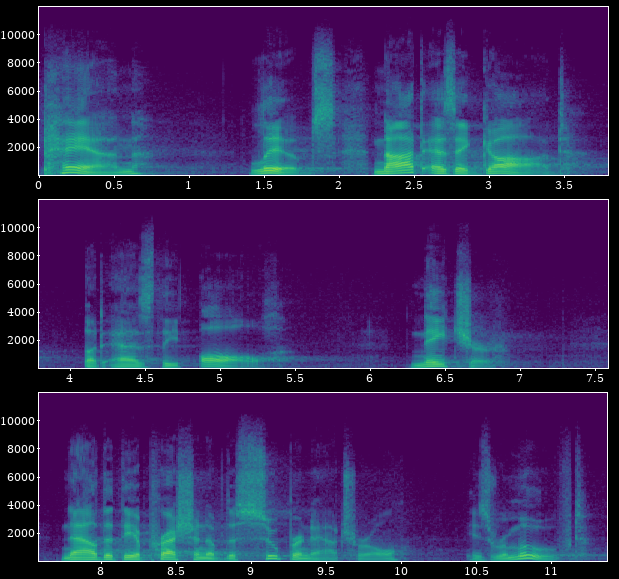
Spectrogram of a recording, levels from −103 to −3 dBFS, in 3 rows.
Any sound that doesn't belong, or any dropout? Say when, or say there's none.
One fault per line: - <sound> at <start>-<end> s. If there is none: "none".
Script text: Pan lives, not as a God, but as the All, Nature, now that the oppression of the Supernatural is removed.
none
